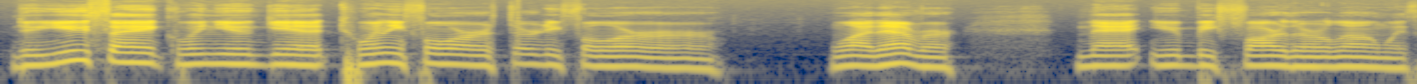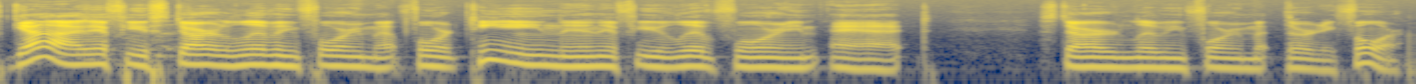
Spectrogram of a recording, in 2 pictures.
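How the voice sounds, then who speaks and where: A man's voice: on the high side, steady tone, measured pace, smooth, dry recording. A man preaching a conversational sermon as pastor, often asking the congregation questions and saying "okay" between points.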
